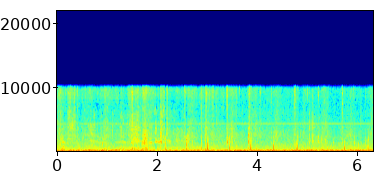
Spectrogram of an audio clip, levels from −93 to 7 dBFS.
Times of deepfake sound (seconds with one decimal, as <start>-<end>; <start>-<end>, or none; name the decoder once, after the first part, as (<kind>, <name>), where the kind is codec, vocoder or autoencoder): 0.0-3.6 (vocoder, WaveNeXt)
